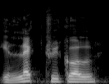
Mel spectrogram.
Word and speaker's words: electrical: I majored in electrical engineering. Electrical engineering. Ça veut dire accent tombé dans electrical, là, c'est sur deuxième syllabe là. Electrical engineering. C'est sur deuxième syllabe là. Elect là, plus appuyé.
